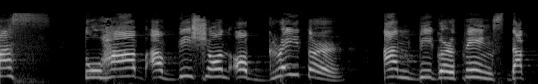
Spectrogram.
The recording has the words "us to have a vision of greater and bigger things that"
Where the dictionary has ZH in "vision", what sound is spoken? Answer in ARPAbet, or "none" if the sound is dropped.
SH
